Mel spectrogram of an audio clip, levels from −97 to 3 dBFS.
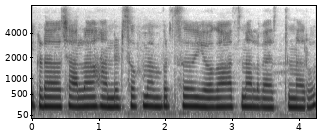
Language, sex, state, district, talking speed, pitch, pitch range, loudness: Telugu, female, Andhra Pradesh, Krishna, 115 wpm, 210 Hz, 205-215 Hz, -13 LUFS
